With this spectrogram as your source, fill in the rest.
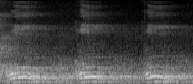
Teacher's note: Allah, ru, pangkal lidah diangkat. Ini diangkat pangkal lidahnya.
